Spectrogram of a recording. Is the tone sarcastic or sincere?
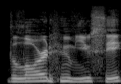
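sarcastic. It is read in a mocking, sarcastic tone. The listeners do not really seek him.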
